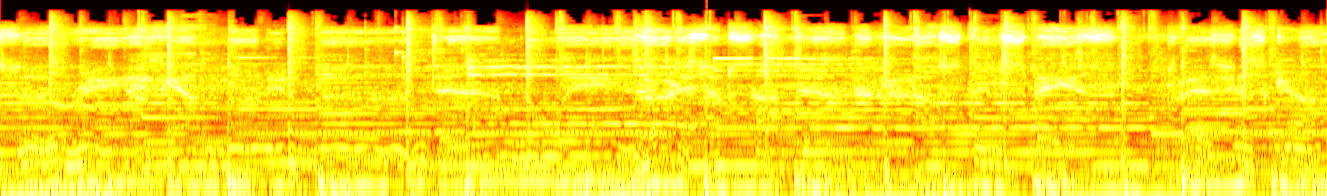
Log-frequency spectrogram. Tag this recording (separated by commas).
Tender music, Music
